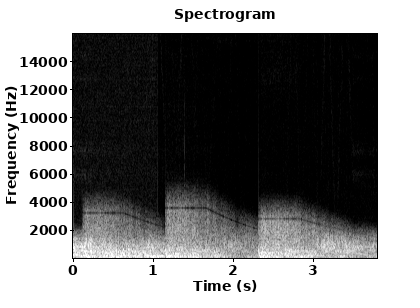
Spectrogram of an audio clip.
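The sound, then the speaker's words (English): Cannon fire as flaming cannonballs are shot at a ship's mast: a sustained, roaring rumble with a high whistle that slides downward, breaking off and restarting twice, so three whistling sweeps in all, loud throughout. “As the cannonballs head flaming towards the mast, my life flashes before my eyes.”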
